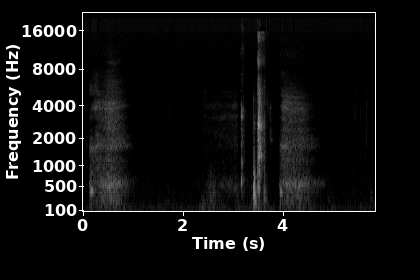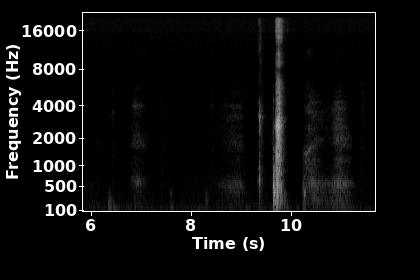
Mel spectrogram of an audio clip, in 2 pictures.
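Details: Sudden sneezing attack after an hour of itchy nose, sneezes growing faster until the nose was stuffy: two explosive sneezes, each after a quick indrawn breath, quiet between.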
